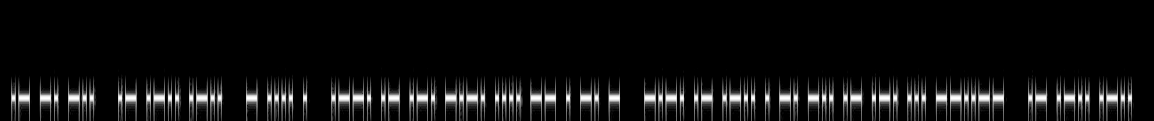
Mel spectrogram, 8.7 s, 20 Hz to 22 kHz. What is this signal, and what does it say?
Morse code, heard as a keyed tone, about 44 wpm, 700 Hz. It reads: AND ALL THE PARCHMENT CALENDARS, ALL
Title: A Sound Of Thunder 45wpm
